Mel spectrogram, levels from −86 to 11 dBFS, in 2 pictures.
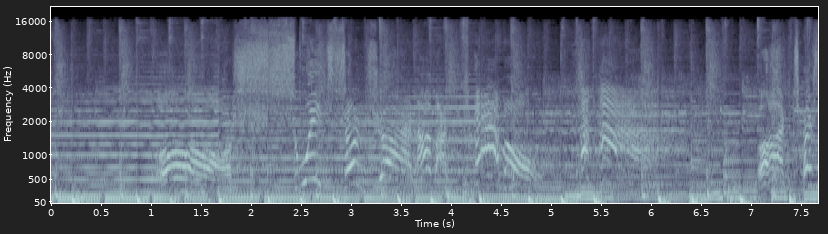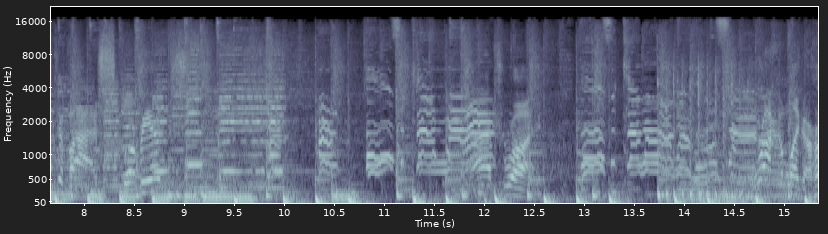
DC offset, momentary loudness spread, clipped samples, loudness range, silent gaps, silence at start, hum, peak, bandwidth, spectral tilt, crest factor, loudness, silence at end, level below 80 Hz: under 0.1%; 4 LU; under 0.1%; 2 LU; none; 0 s; none; -2 dBFS; 17 kHz; -4 dB/octave; 12 dB; -14 LUFS; 0 s; -20 dBFS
